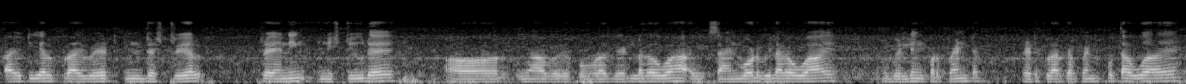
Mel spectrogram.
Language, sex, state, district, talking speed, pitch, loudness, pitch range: Hindi, male, Bihar, Gopalganj, 170 wpm, 135 Hz, -18 LUFS, 130-140 Hz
